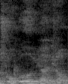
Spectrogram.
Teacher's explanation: 히읗 탈락 우리가 발음은 조으면이라고 발음을 해요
